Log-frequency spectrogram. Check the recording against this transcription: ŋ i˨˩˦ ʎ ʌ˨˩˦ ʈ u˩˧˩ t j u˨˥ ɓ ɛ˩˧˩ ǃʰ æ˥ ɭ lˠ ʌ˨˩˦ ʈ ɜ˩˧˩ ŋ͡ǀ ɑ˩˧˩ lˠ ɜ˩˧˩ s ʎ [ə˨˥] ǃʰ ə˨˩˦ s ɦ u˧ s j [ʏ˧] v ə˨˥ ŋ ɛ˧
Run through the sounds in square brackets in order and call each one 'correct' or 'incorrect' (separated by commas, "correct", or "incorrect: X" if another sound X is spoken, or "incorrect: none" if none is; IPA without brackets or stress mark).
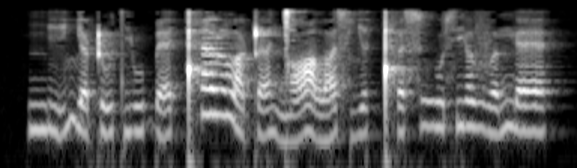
correct, incorrect: ə˧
